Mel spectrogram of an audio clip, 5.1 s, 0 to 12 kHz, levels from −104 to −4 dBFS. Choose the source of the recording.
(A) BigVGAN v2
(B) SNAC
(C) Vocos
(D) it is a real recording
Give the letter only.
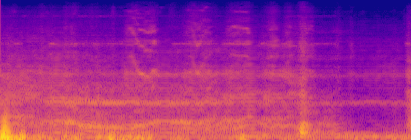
C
